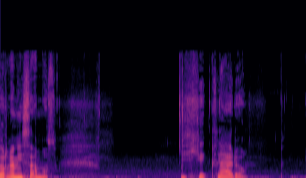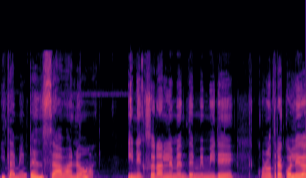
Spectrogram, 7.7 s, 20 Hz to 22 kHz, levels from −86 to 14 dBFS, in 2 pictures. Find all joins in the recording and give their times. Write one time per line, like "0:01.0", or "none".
none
